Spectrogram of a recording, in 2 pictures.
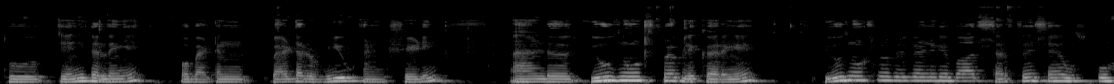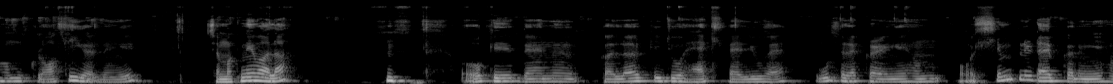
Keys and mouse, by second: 6.5-11.7 drag, 17.8-22.2 drag.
